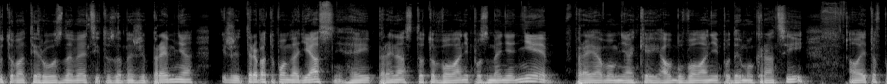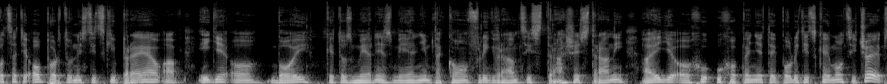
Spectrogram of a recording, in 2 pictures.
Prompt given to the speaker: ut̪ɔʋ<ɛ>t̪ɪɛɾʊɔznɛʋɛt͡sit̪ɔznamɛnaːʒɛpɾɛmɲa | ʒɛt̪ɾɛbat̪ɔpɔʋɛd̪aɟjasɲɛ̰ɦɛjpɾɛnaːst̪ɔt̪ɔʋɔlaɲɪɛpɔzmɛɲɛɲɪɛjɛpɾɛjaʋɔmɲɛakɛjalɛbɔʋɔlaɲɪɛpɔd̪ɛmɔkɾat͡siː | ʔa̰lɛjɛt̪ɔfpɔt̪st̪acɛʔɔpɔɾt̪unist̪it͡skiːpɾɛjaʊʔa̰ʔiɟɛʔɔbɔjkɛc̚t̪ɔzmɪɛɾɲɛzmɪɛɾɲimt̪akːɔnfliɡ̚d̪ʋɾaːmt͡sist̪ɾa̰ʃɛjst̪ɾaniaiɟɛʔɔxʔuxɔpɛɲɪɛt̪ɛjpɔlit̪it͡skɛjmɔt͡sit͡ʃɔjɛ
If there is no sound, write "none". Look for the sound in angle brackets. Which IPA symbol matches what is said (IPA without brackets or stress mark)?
a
